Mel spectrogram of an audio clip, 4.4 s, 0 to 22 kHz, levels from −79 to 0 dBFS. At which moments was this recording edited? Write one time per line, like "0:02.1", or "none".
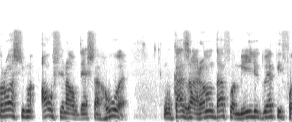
0:02.3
